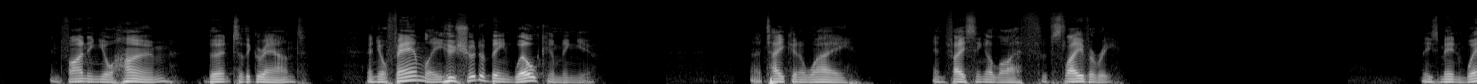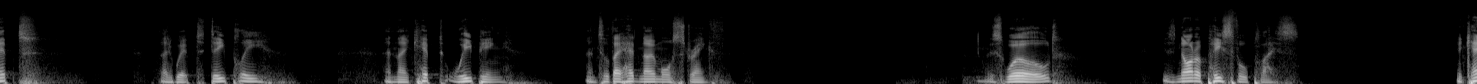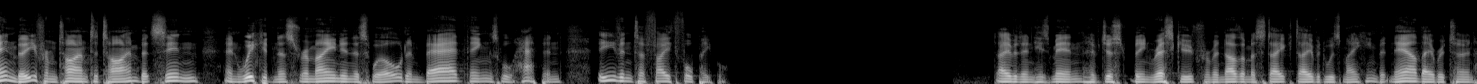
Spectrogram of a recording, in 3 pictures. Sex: male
